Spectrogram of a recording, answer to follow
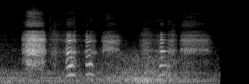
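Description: A person's voice in sharp breathy gasps with a few short voiced syllables between them.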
